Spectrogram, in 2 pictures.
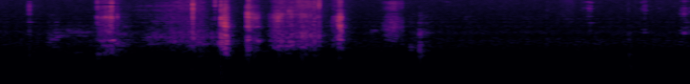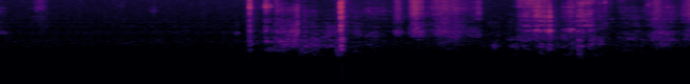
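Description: A flat rectangular slab of kinetic sand is patted and pressed by palm and fingers, its edges pushed in by both hands. Soft, dry crunching and gritty rubbing sounds come in two busy bursts separated by a quiet pause, with brief sharper taps standing out.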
